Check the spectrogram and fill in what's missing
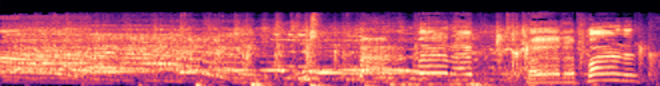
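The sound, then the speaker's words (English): A sold-out capacity live audience at a Farley Brothers Radio Hour show cheers loudly, with overlapping whoops, shouts and high-pitched yells rising and falling in a dense, continuous roar. “A sold out capacity crowd.”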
